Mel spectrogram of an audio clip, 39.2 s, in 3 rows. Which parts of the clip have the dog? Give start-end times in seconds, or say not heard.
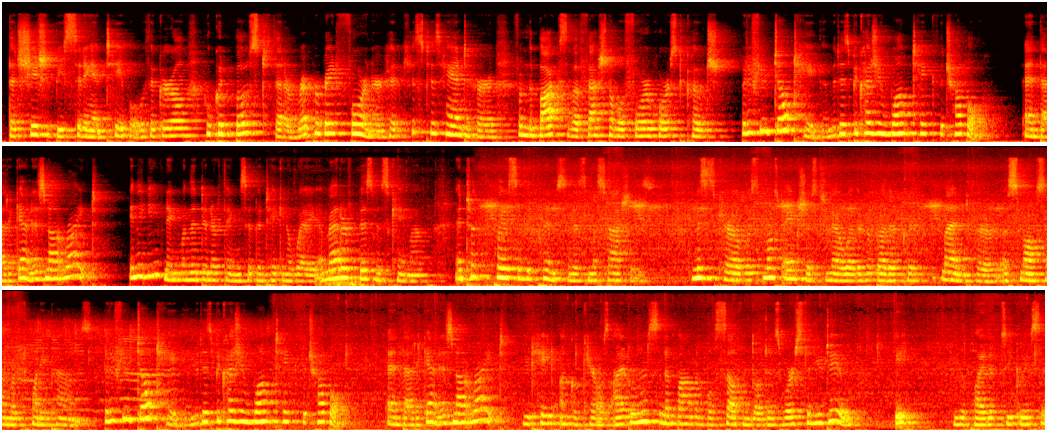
not heard.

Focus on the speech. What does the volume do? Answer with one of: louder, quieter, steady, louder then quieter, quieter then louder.
steady.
